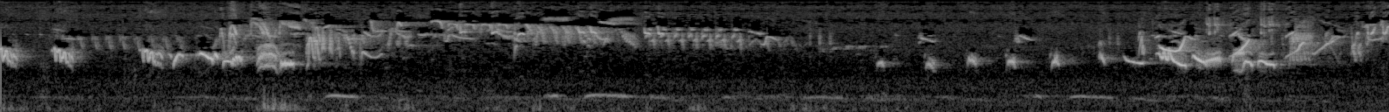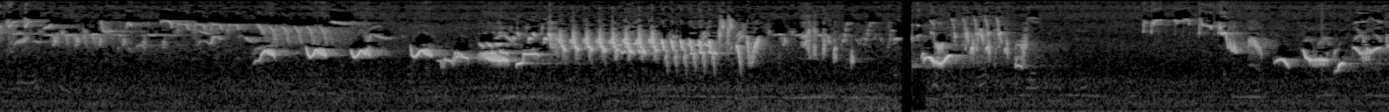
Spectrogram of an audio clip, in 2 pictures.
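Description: Small birds singing: quick chirps and fast trills in bursts, with short lulls between them.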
